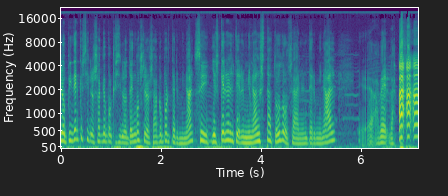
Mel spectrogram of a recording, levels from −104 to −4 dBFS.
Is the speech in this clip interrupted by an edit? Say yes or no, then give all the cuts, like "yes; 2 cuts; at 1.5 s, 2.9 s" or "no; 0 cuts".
yes; 1 cut; at 4.0 s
